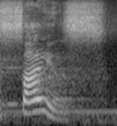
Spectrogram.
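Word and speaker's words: science: Second is साइंस, सी इज साइलेंट।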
